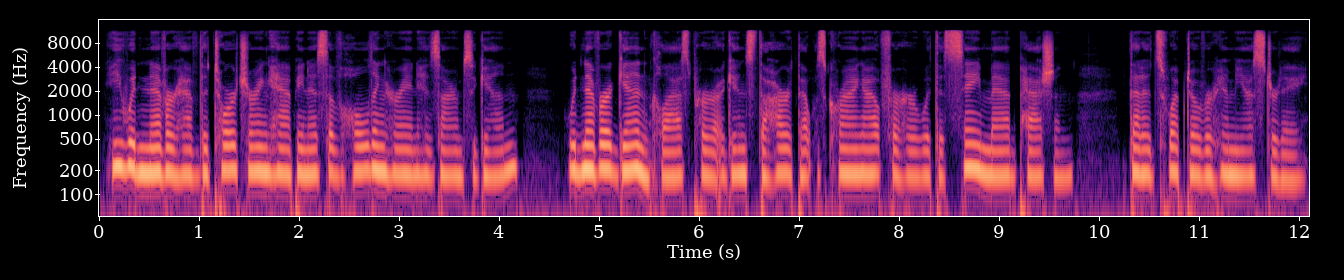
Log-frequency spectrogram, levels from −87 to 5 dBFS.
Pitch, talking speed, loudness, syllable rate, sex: 185 Hz, 195 wpm, -18 LUFS, 4.8 syllables/s, female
